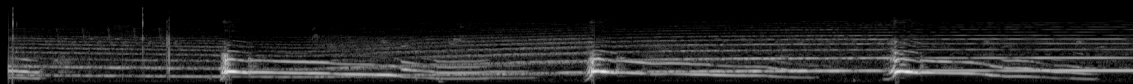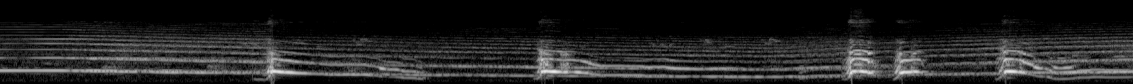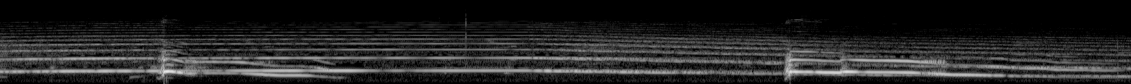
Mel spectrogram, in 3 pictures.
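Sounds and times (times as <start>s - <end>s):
fire siren: 0.1s - 33.9s
dog howling: 5.9s - 8.0s, 8.8s - 11.0s, 21.3s - 22.8s, 24.2s - 26.1s.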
